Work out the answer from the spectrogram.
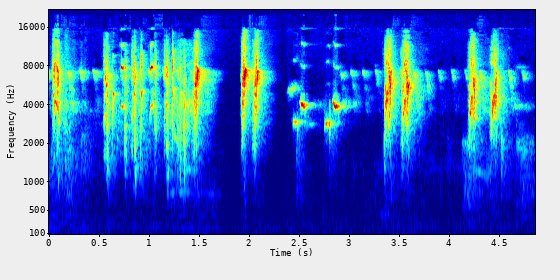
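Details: Full varied song of a sunbird, locally called 'kolibri ninja' and used as a singing tutor for other songbirds: harsh chattering buzzy bursts mixed with brief clear whistles, delivered in quick irregular phrases with short pauses.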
